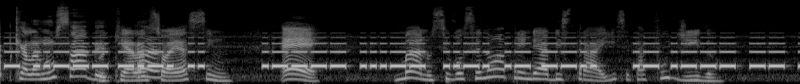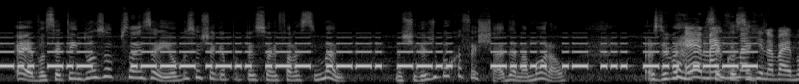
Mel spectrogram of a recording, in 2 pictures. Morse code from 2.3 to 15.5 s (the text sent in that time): 13FAZ AJMDK JLWPZ 6ASDJ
